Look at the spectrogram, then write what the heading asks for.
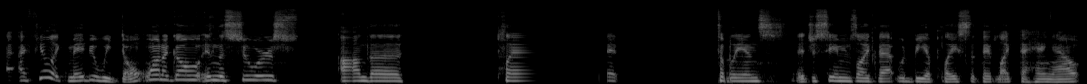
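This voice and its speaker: A man's voice: a little high, measured pace, pauses often, a bit bright. A man playing a tabletop game, chatting casually and putting his point in a hesitant, tentative way. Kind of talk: casual chat.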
